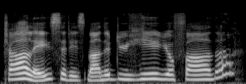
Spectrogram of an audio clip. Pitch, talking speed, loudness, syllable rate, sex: 230 Hz, 220 wpm, -16 LUFS, 5.6 syllables/s, female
